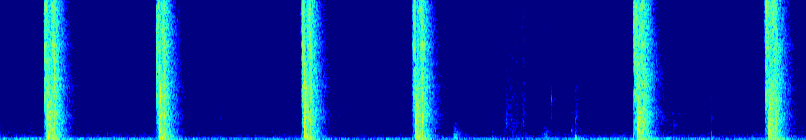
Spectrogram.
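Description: Pneumatic upholstery staple gun firing staples one at a time to fasten a vinyl seat cover: six sharp shots, about one every one and a half seconds, with a longer pause near the middle.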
